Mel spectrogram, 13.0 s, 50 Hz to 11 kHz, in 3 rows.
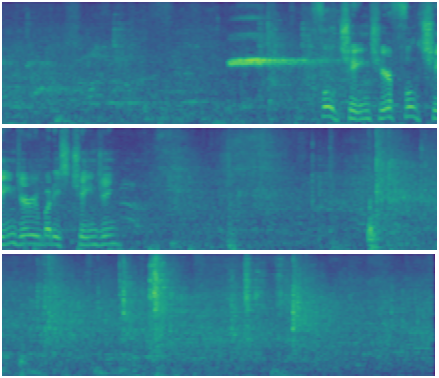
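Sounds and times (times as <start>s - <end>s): hockey sticks and puck hitting boards: 2.6s - 13.0s.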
